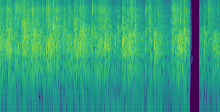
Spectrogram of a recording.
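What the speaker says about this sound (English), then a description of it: "a round of applause." An audience at an indoor sales event gives a round of applause, dense steady clapping close by that continues without a break apart from a momentary cut near the end.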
